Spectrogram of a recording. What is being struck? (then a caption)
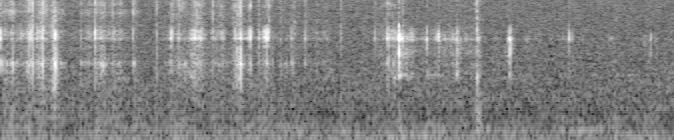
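Wound adhesive tape ball. A metal craft knife tip scratches and scores the surface of a hand-sized solid ball of wound pink, white and orange adhesive tape held in one hand. It makes a quiet, irregular run of short, crisp, bright scratches and ticks with almost no low end, each one dying away instantly.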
